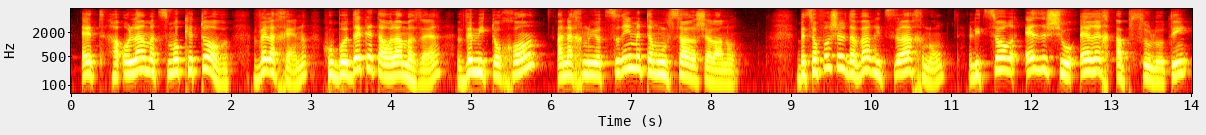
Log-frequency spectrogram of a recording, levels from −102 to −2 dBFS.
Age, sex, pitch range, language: 20-39, male, 155-220 Hz, Hebrew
